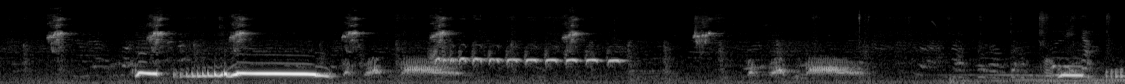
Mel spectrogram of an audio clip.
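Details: A Barbary dove of the puter pelung type gives a long, low, rolling coo that swells and then fades, then shorter higher coos, over quick, repeated high chirps from small birds.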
